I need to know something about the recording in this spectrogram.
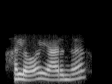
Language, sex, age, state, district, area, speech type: Tamil, female, 30-45, Tamil Nadu, Namakkal, rural, conversation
